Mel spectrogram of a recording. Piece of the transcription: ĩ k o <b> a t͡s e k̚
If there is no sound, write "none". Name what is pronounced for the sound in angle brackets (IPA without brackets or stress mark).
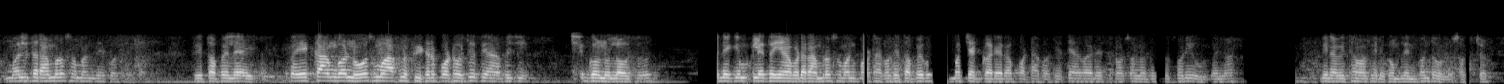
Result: m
